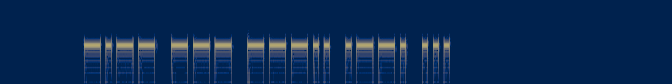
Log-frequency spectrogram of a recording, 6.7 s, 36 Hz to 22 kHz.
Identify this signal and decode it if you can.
Morse code, heard as a keyed tone, about 22 wpm, 700 Hz. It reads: YO8PS
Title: DXCC-100 Call Signs - 5 Characters - 22wpm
